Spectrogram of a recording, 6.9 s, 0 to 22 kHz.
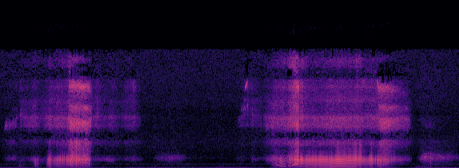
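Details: Chihuahua snoring while asleep, 24 October 2020: a short harsh snore, a pause of soft breathing, then a longer rattling snore carrying a wavering whistled tone that rises and falls, ending in a gentle exhale.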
